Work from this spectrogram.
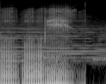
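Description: A cat purring in the video game Teddys Haven as it is petted, a short close rumbling purr in rhythmic pulses with a soft meow-like chirp near the end, heard alone.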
